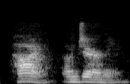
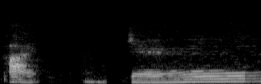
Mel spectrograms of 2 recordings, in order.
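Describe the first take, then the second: First: It is said at a normal, plain length. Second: It is drawn out long, like a siren.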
